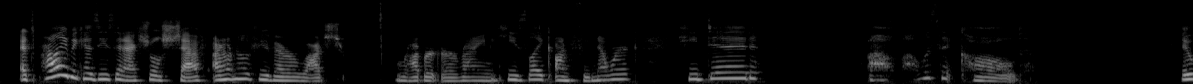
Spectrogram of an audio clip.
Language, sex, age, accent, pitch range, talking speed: English, female, 20-39, American, 175-230 Hz, 145 wpm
